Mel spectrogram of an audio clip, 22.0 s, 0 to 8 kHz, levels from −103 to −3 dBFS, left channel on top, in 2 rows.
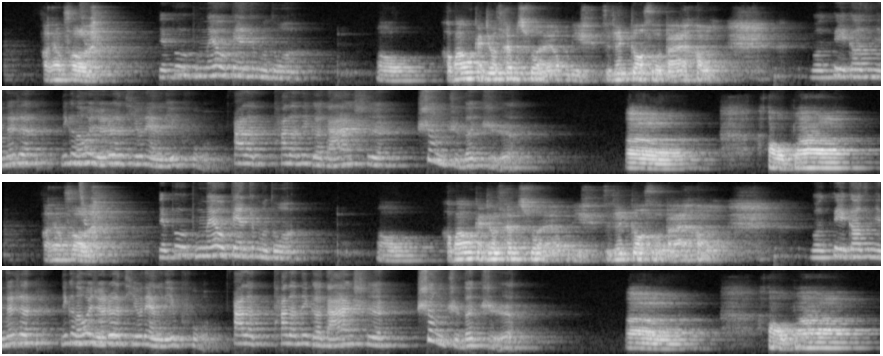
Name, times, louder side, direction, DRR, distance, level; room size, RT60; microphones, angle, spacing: voice 1, 0.5-1.2 4.7-5.2 5.5-9.6 18.8-19.6 20.0-20.3 20.6-21.6, left 2 dB, 65° left, 3 dB, 1.1 m, -20 dB
voice 2, 2.0-3.6 10.1-13.6 13.9-15.8 16.2-17.4, right 3 dB, 50° right, 4 dB, 1.0 m, -27 dB
8.2 x 4.1 x 6.9 m, 1.3 s
head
